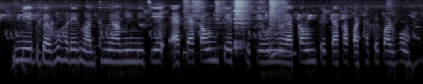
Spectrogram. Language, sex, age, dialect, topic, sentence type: Bengali, female, 36-40, Northern/Varendri, banking, question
